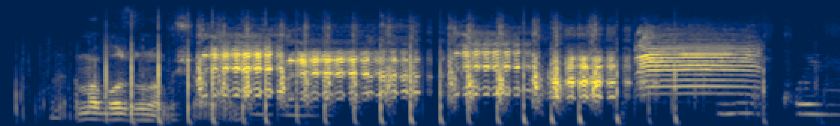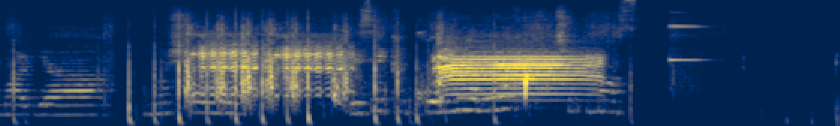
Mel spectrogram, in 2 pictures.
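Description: Sheep in the video game Minecraft bleat again and again in wavering, nasal cries, several calls in a row over about ten seconds, loud and close, with short gaps between them.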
